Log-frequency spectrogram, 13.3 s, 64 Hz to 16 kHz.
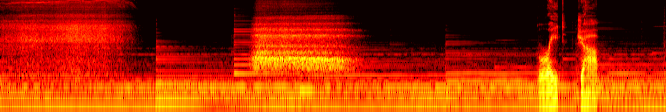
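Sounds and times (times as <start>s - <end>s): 
slow deep breathing in and out: 0.0s - 2.8s, 5.0s - 7.6s
soft sustained musical tones: 0.0s - 13.3s
speech: 11.0s - 12.1s.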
